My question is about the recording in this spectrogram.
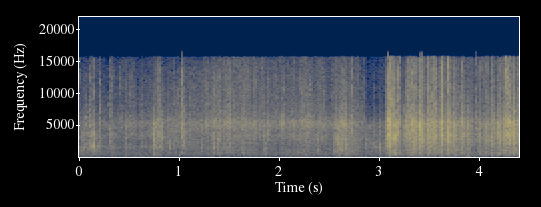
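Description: Plastic cereal-bag liner crinkling as it is handled and pulled open, faint at first and much louder and denser for the last second.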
